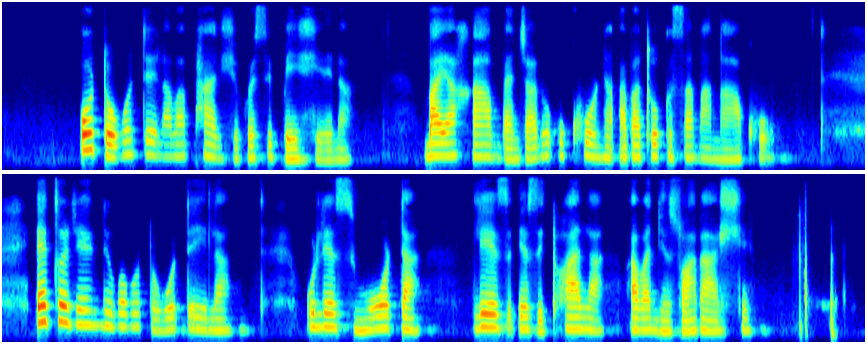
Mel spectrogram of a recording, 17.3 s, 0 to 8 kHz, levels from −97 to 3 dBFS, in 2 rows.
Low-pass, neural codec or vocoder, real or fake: 7.2 kHz; codec, 24 kHz, 0.9 kbps, WavTokenizer, large speech release; fake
